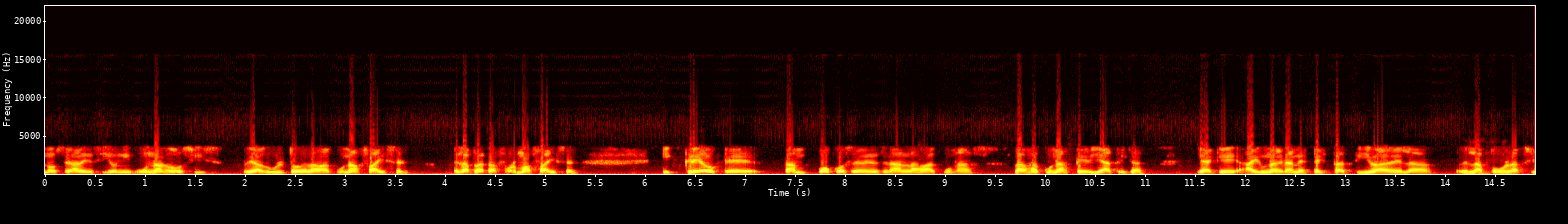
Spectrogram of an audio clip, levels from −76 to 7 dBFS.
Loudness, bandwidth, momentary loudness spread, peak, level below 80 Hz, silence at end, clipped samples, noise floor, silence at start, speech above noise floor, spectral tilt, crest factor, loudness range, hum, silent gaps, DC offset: -13 LUFS; 9.4 kHz; 9 LU; 0 dBFS; -46 dBFS; 0 s; under 0.1%; -32 dBFS; 0 s; 20 dB; -6.5 dB/octave; 12 dB; 2 LU; 50 Hz at -50 dBFS; none; under 0.1%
